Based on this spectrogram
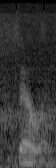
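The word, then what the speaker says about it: faro: level four is what's called a pharaoh shot not like the egyptian pharaohs it's spelled f-a-r-o it's actually named after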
